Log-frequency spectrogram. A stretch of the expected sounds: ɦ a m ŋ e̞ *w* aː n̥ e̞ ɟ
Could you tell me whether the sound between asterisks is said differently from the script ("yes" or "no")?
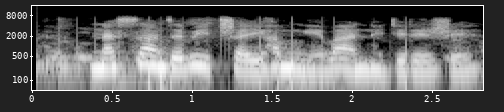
yes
